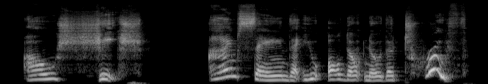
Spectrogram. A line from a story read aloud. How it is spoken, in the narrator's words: Emily answered sharply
